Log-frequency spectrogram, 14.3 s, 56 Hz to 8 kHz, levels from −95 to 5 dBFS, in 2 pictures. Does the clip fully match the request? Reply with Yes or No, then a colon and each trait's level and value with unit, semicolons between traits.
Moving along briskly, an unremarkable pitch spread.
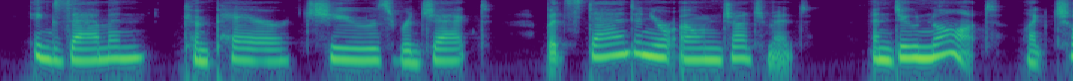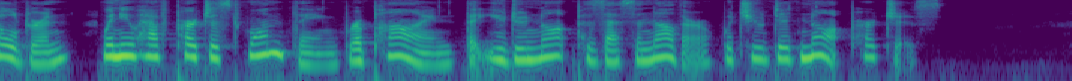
No: average, 140 wpm; average, 3.9 semitones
